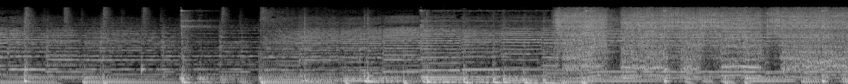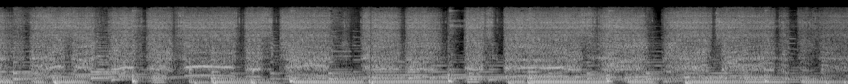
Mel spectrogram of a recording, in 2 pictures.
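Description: A chainsaw runs loud without pause, its engine droning steadily before turning rougher and grittier as it seems to bite into wood. No voices.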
